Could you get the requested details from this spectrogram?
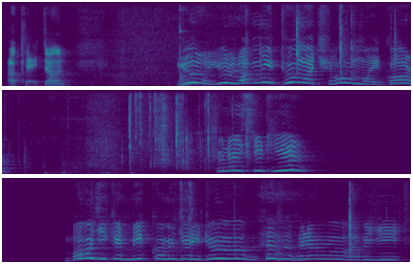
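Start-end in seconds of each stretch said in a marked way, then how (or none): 1.7-12.2 very high, loud cartoonish sidekick voice; squeaky sidekick Babaji. Sidekick cutting in on the host's show, very high put-on voice. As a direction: pipe up as a pushy little comic sidekick. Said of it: "I love the sidekick".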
